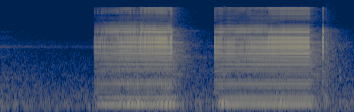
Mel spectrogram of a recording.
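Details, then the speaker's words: PWM motor speed-control module driving an ignition coil: two harsh half-second buzzing bursts as the spark's RF interference breaks into nearby computer speakers. "I'm not sure if you even can see an arc, but you can hear in the background it's making RF interference with my computer speakers, although this is the lowest setting, which is really weak."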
